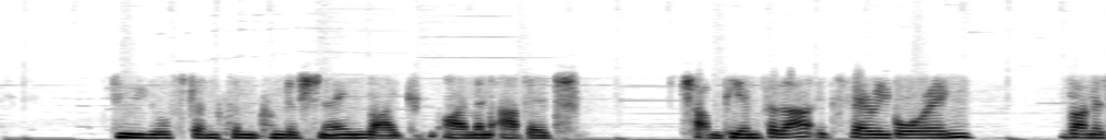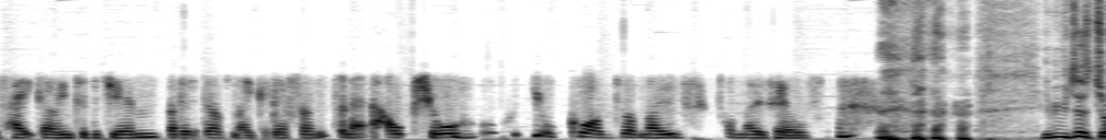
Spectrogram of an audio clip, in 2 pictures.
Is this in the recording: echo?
no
